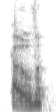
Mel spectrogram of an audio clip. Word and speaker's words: Cobh: correct me on that, I don't believe the Irish alphabet has a V in it, so it's spelled Cobh, and the BH makes the V sound. So it's now spelled Cove, but it's still spelled Cobh.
